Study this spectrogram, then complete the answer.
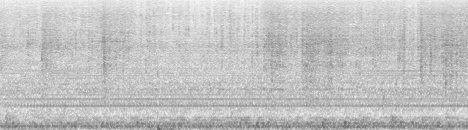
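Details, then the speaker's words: Pond pump, apparently an Aquaforte on an upflow filter, making a washing-machine-like steady low churning rumble with a bubbly hiss and throwing out bubbles. The owner suspects it is pulling in air, though no leaks or pond level loss were found; two pipes run underground. "So it looks as though it's pulling air in from somewhere. I have no leaks anywhere on the system that I can see, although two of the pipes go underground. No loss in pond level water, but just a washing machine kind of sound coming from the pump."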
